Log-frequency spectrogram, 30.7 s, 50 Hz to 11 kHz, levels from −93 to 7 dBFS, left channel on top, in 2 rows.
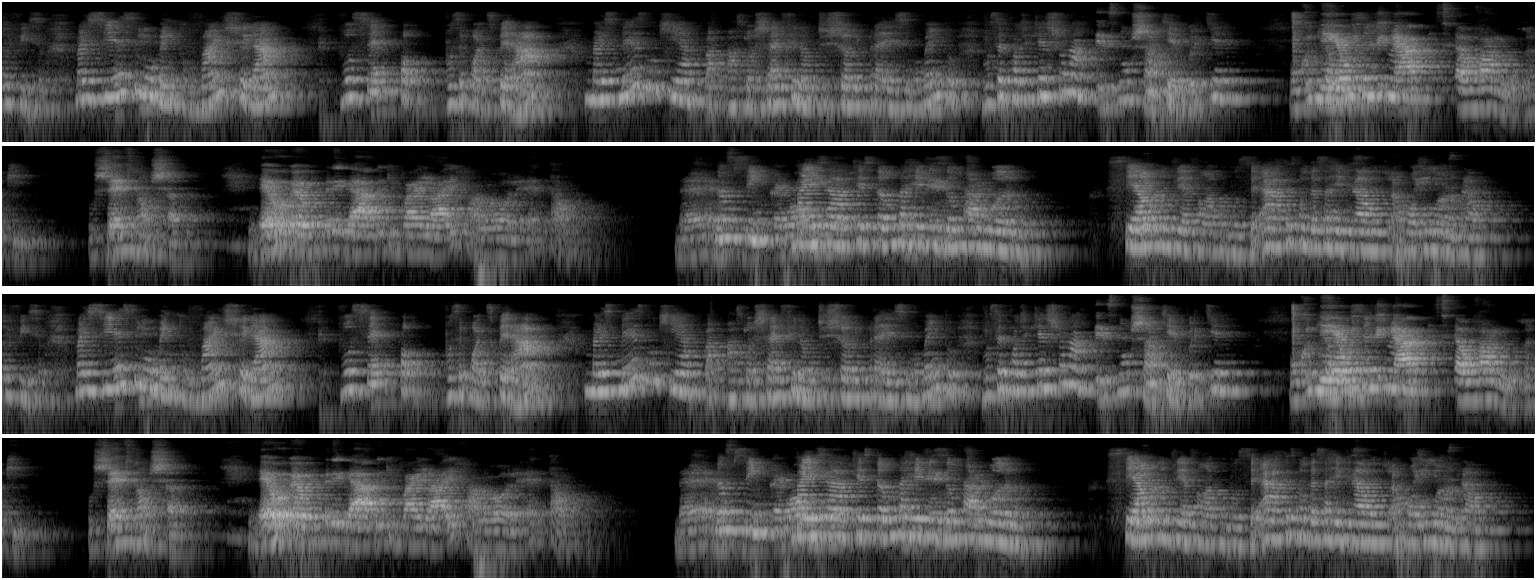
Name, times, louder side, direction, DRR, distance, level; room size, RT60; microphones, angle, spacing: voice 1, 0.0-2.8 3.4-4.1 4.4-10.8 11.4-12.3 13.0-14.1 16.5-16.8 17.8-17.9 22.2-25.5 26.4-30.0, equal, 20° right, -2 dB, 0.5 m, -36 dB
voice 2, 10.9-11.7 12.9-13.6 13.9-14.1 14.5-15.6 16.2-17.2 17.5-21.0 22.1-23.7 24.3-25.2 26.6-26.8 28.7-30.1, right 2 dB, 70° right, -5 dB, 0.4 m, -35 dB
2.8 x 2.2 x 2.3 m, 0.92 s
head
